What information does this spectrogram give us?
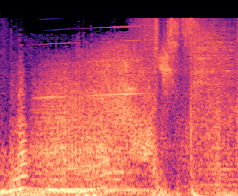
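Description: A race car engine drones loudly and continuously as the car pulls out onto a race track. The steady motor tone carries on alone, with no voices over it.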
